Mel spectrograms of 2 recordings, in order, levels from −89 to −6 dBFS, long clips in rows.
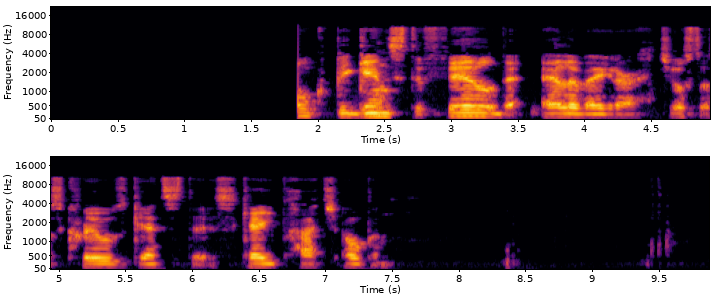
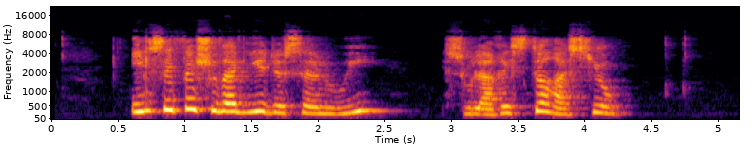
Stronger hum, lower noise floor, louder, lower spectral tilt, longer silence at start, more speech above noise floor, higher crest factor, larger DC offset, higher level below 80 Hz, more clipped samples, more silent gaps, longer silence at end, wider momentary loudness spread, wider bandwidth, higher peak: neither; first, -85 dBFS vs -55 dBFS; second, -20 LUFS vs -16 LUFS; first, -3.5 dB/octave vs -2 dB/octave; first, 1.85 s vs 0.6 s; first, 64 dB vs 39 dB; first, 22 dB vs 16 dB; neither; about the same, -64 dBFS vs -64 dBFS; neither; neither; first, 2.5 s vs 0.9 s; about the same, 15 LU vs 13 LU; about the same, 10.5 kHz vs 9.6 kHz; about the same, 0 dBFS vs 0 dBFS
